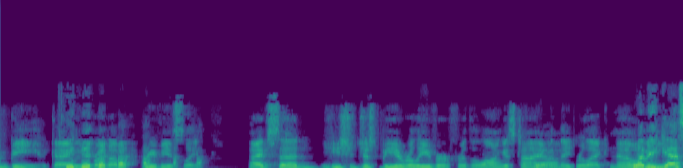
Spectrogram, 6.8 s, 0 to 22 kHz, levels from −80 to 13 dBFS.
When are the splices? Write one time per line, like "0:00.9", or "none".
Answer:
0:05.7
